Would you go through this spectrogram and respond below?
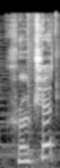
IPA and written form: ˈkroʊtʃɛt (crochet)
